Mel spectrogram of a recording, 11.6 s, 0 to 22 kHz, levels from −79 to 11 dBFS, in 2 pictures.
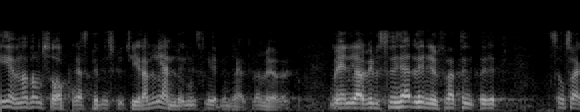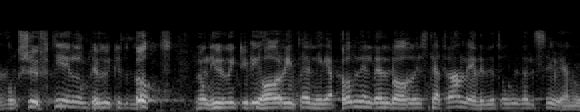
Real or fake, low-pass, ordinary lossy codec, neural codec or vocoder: fake; 7.2 kHz; none; codec, 24 kHz, 1.5 kbps, HILCodec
